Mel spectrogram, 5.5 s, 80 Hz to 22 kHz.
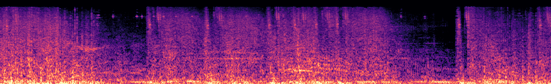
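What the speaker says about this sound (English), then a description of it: "Ooh, turret crossfire." Turret crossfire in the video game Warhammer 40k: Inquisitor - Martyr, a dense, continuous roar of rapid gunfire and booming impacts that holds steady and loud throughout, with no pauses.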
